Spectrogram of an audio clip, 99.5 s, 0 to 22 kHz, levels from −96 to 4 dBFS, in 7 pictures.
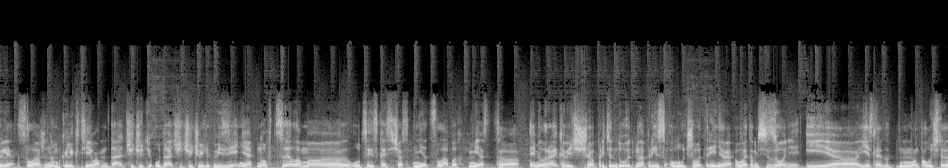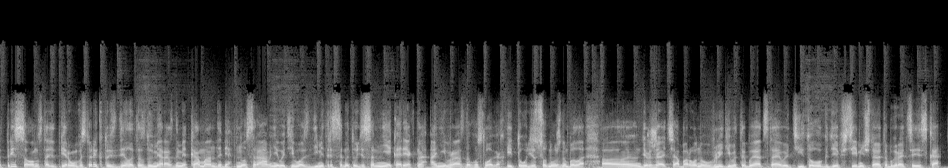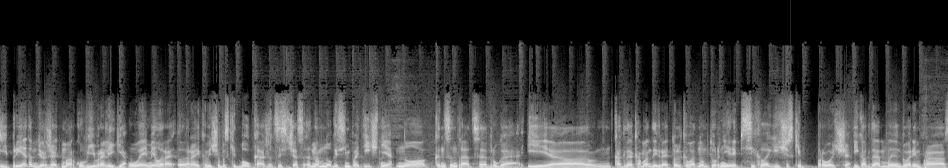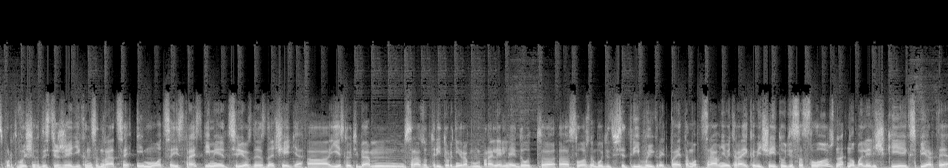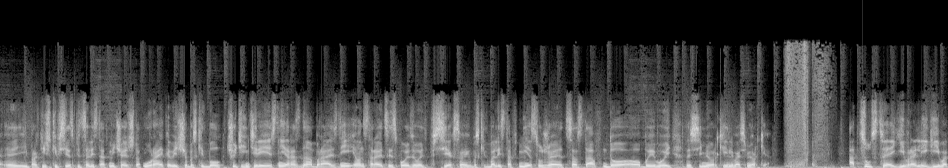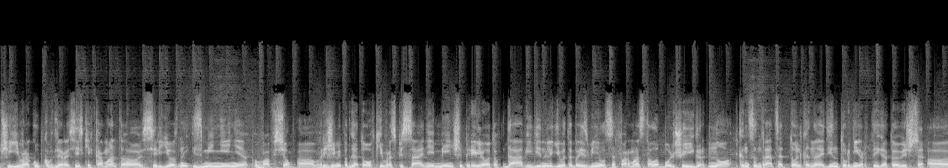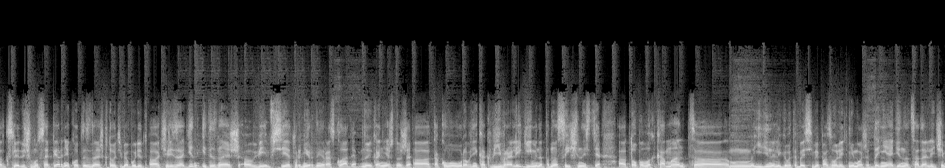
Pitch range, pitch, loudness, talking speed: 110-140 Hz, 125 Hz, -11 LUFS, 150 wpm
